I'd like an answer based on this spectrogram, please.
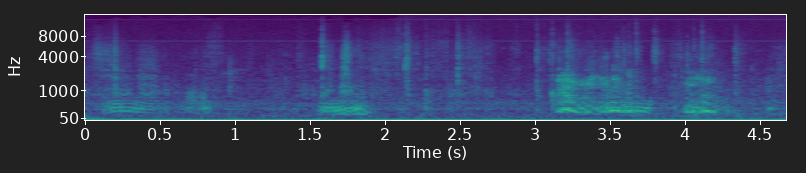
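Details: Yorkshire terrier mother and puppy in playful family drama, the mother appearing to reprimand the pup; three short bursts of low grumbling growls with a whiny edge, separated by brief pauses.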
